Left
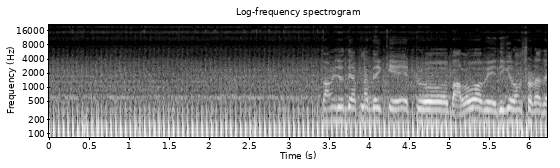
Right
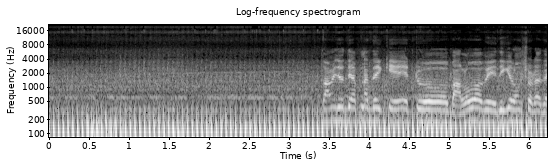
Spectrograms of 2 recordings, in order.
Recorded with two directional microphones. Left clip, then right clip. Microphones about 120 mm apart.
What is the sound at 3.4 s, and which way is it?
Speech, 35° left (ahead or behind).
